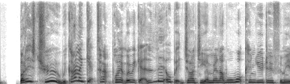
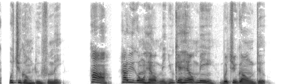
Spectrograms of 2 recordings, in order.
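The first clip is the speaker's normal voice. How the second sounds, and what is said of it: Put-on American accent. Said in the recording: “That's the only accent I know when it comes to the US.”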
